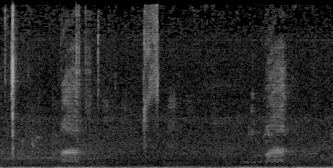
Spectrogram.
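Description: A bird calling outdoors: short calls about a second in and again near the end, over a steady low rumble, with a couple of brief sharp clicks.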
